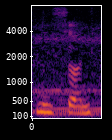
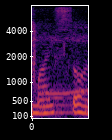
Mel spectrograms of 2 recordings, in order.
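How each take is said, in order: First: The first word sounds like 'me'. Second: The first word sounds like 'my'. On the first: The speaker calls it right. "it's called Me Son" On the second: The speaker calls it wrong. "it's not called My Son"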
